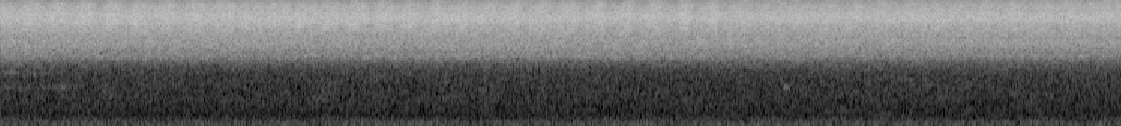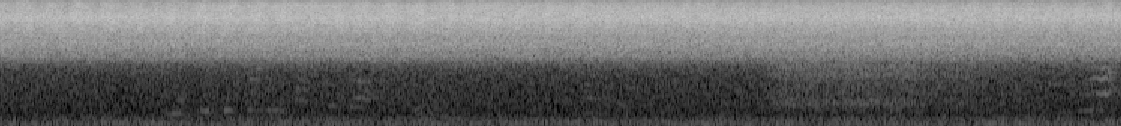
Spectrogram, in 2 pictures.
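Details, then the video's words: Cicada, known in Japan as semi, calling: a steady, dense, unbroken hiss-like buzz held at high pitch throughout, with no breaks or change in pattern from start to finish. "Voice of cicada.(Semi.)"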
